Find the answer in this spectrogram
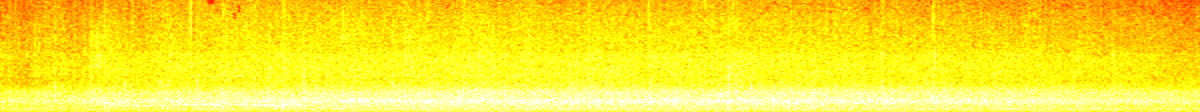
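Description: A large audience applauding, faint, swelling and then fading away.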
